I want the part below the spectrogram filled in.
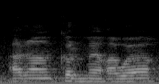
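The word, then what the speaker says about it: Alain Colmerauer: Alain Colmer-Auer and Philippe Roussel. Okay, I have been pronouncing apparently Alain wrong before.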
